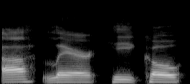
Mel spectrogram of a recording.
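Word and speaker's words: alérgico: I am allergic to is soy allergic a pronounce soy a lair heo a.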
